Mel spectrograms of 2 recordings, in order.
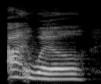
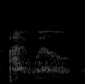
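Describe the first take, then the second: First: Said in the usual way. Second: Barely audible whispered "I will"; hushed, voiceless whisper. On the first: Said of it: "Pig Will says". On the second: A narrator's reading. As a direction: whisper it as an obedient child. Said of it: "Pig Will whispers".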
